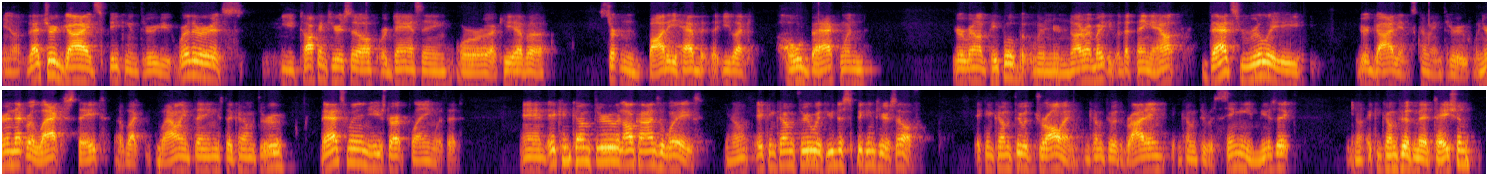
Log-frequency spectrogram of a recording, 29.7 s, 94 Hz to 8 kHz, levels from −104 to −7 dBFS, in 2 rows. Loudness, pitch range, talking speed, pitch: -24 LUFS, 110-155 Hz, 240 wpm, 125 Hz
